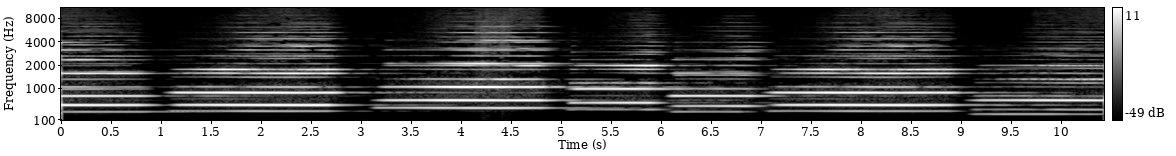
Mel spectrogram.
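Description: Sampled clarinet from the 8Dio Clarinet Virtuoso software instrument playing sustained three-note chords, with legato switched off so the notes sound together polyphonically. Each chord swells and fades, and the harmony moves on about every one to two seconds.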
